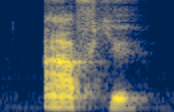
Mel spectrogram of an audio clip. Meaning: a diminutive of the female given name Agatha
- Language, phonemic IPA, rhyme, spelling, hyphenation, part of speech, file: Dutch, /ˈaːfjə/, -aːfjə, Aafje, Aafje, proper noun, Nl-Aafje.ogg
